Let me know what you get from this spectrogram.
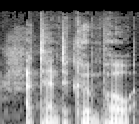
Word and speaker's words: Antetokounmpo: Antetokounmpo. – I'm going to have to get used to that. Antetokounmpo.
